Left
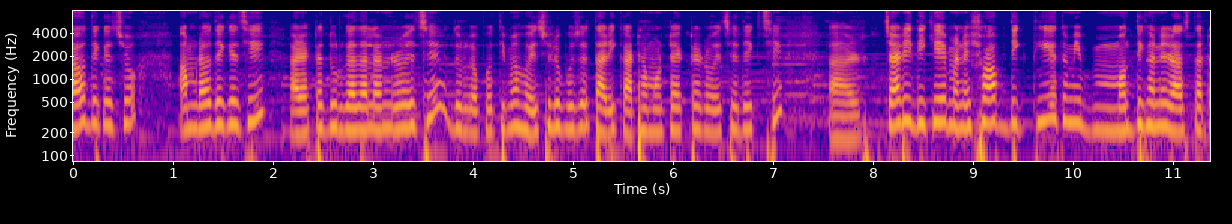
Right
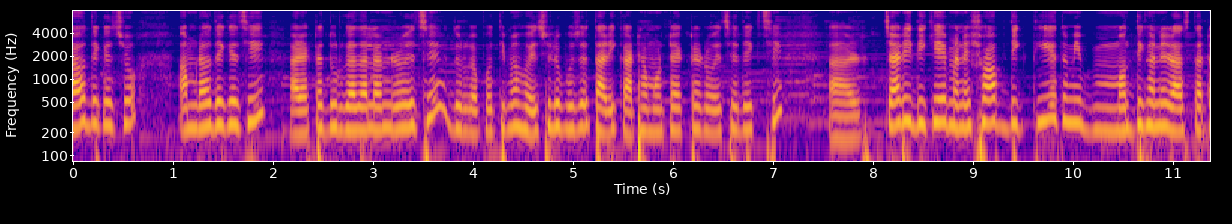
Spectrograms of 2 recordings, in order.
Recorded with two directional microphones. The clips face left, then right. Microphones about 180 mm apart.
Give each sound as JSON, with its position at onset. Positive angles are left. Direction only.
{"t": 0.0, "sound": "speech", "side_deg": -45}
{"t": 10.2, "sound": "speech", "side_deg": -40}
